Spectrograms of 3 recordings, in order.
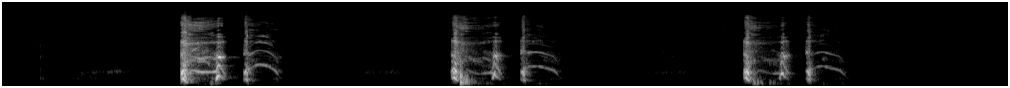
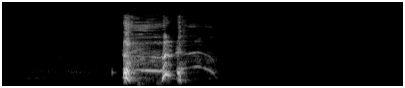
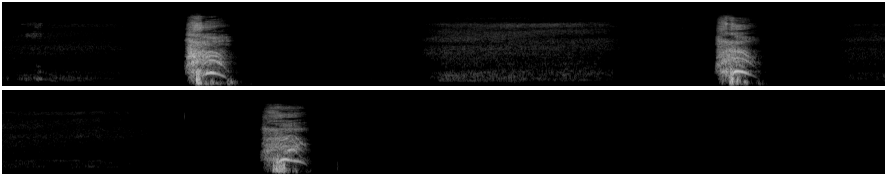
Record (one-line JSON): {"three_cough_length": "10.1 s", "three_cough_amplitude": 32454, "three_cough_signal_mean_std_ratio": 0.23, "cough_length": "4.0 s", "cough_amplitude": 29229, "cough_signal_mean_std_ratio": 0.23, "exhalation_length": "17.7 s", "exhalation_amplitude": 25860, "exhalation_signal_mean_std_ratio": 0.21, "survey_phase": "beta (2021-08-13 to 2022-03-07)", "age": "45-64", "gender": "Female", "wearing_mask": "No", "symptom_none": true, "smoker_status": "Never smoked", "respiratory_condition_asthma": true, "respiratory_condition_other": false, "recruitment_source": "REACT", "submission_delay": "3 days", "covid_test_result": "Negative", "covid_test_method": "RT-qPCR", "influenza_a_test_result": "Negative", "influenza_b_test_result": "Negative"}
